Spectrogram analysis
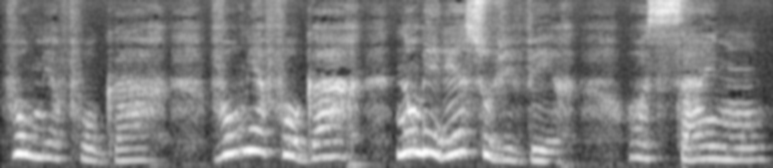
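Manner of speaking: crying despair. Acted. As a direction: weep the threat out. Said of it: "ela recomeçou a chorar". (choro desesperado e lento)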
